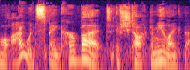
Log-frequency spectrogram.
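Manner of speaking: ordinary delivery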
